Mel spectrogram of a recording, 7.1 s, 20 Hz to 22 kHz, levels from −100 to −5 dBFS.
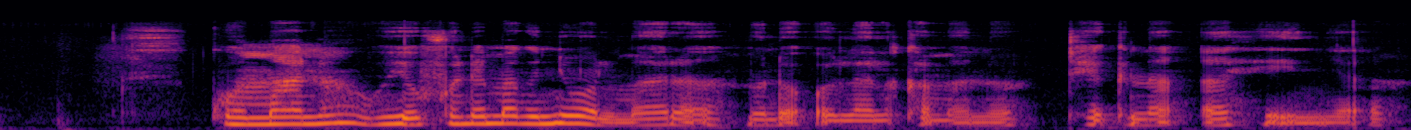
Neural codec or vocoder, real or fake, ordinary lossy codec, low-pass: none; real; none; none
